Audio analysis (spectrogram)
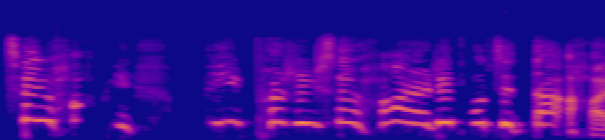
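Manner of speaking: put-on very high, loud whiny child complaining; yelling kid. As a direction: shriek like a scared kid on a swing. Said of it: "they start yelling".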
